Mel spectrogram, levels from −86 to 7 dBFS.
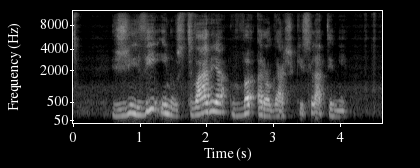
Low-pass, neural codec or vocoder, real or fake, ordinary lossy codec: none; codec, 24 kHz, 6 kbps, HILCodec; fake; none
